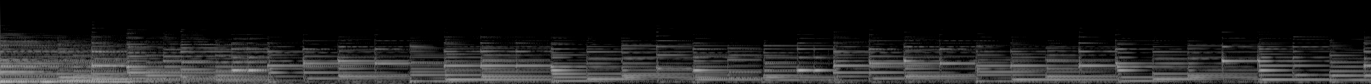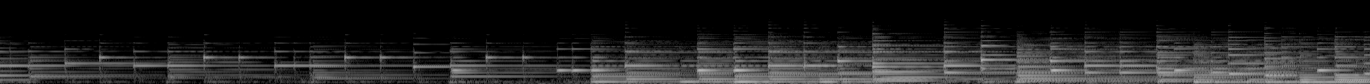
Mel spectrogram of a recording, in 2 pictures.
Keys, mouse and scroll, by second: 0.9 middle click, 1.5 middle click, 2.3 click, 2.7 middle click, 4.4 click, 4.6 h, 5.7 ctrl+z, 7.7 click, 10.4-11.3 scroll down 2, 11.3 click, 11.6 middle click, 12.9 click, 13.4 click, 14.9 scroll down 2, 15.9-16.4 scroll down 3, 16.4 shift+middle click, 17.4 scroll down 1, 17.7 shift+middle click, 18.5 shift+middle click, 18.9 middle click, 21.1 click, 21.8 middle click, 22.2 click, 22.4 scroll down 1, 22.9 middle click, 24.6 scroll up 1, 24.9 middle click, 27.0 click.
